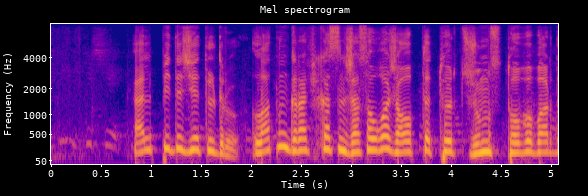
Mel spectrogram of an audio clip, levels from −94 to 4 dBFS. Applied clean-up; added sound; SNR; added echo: none; none; none; none.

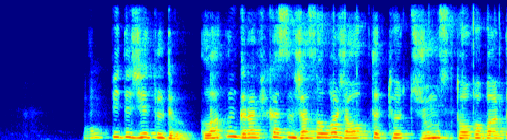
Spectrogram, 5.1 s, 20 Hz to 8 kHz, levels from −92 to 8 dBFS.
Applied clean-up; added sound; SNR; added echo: neural mask model DeepFilterNet 3.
